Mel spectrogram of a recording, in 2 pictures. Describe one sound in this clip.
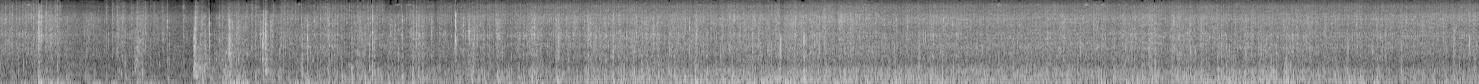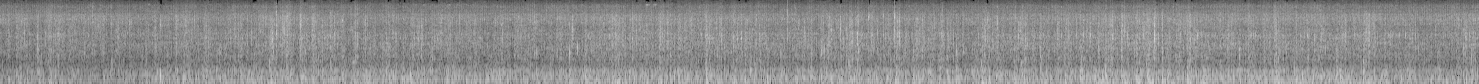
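Wind rumbles steadily past close by.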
